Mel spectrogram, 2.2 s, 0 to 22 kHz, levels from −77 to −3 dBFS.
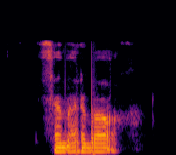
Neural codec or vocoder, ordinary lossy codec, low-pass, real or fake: vocoder, 44.1 kHz, 128 mel bands, Pupu-Vocoder; AAC, 48 kbps; 7.2 kHz; fake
